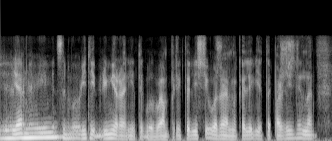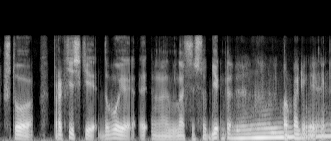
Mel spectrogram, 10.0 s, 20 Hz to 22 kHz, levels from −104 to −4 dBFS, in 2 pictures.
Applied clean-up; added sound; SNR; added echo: neural diffusion model UNIVERSE++.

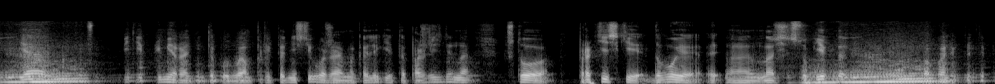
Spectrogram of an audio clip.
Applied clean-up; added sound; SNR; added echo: neural mask model RNNoise.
